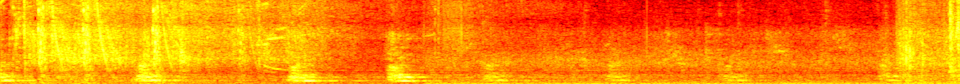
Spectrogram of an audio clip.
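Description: Cosmo the dog in Guardians of the Galaxy gives a run of short barks and yips with whimpers between them, near and clear. A steady low rumble of game ambience sits underneath.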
